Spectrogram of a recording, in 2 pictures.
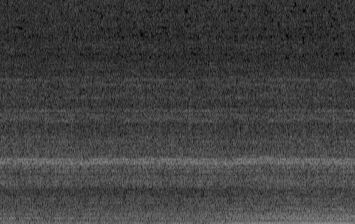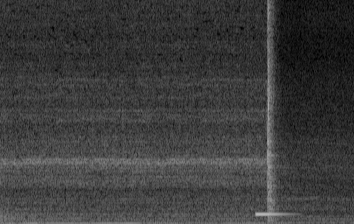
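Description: A diesel truck engine idles, then cuts off.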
